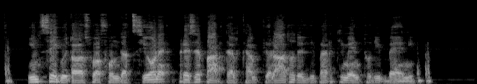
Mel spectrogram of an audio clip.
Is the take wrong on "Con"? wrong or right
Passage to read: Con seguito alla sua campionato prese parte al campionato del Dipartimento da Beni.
wrong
